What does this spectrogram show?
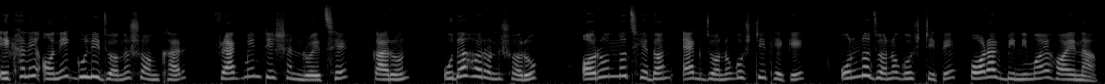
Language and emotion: Bengali, neutral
